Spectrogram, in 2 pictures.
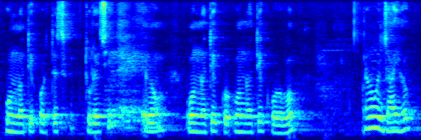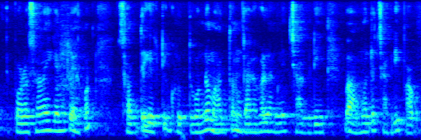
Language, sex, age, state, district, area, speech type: Bengali, male, 18-30, West Bengal, Bankura, urban, spontaneous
